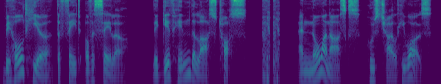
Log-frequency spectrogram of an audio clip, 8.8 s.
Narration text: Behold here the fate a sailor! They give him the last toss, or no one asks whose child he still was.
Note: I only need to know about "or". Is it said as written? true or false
false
